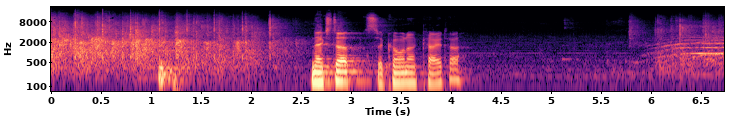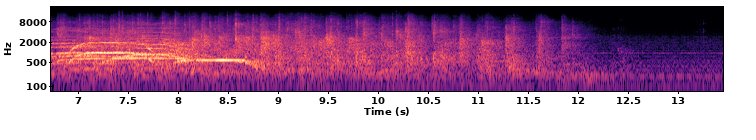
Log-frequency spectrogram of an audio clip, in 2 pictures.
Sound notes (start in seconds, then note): 5.8 audience applauding; 5.8 cheering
